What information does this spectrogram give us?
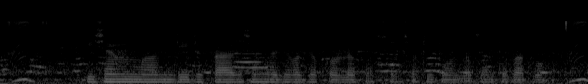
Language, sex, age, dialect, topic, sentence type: Bengali, male, 18-24, Rajbangshi, agriculture, question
